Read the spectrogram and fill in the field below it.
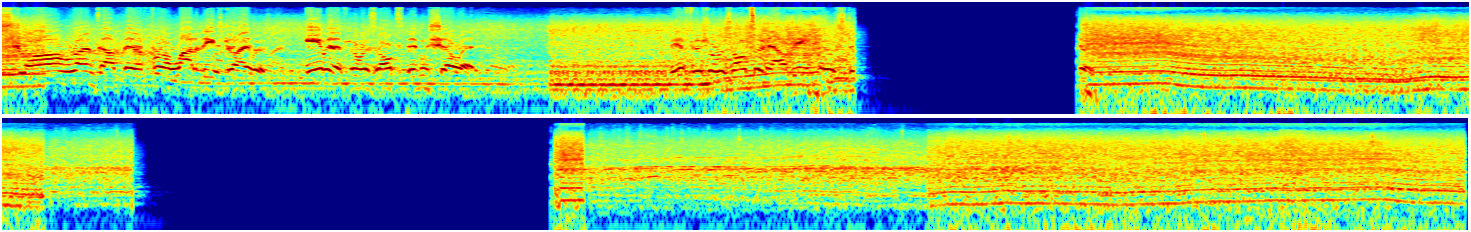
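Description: Racing car engines roar loudly.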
